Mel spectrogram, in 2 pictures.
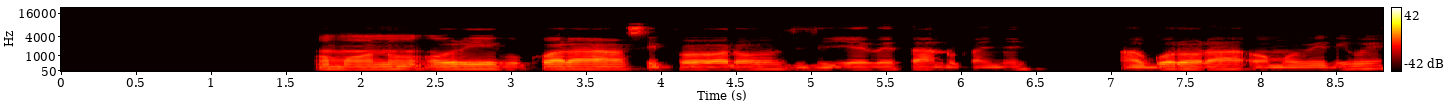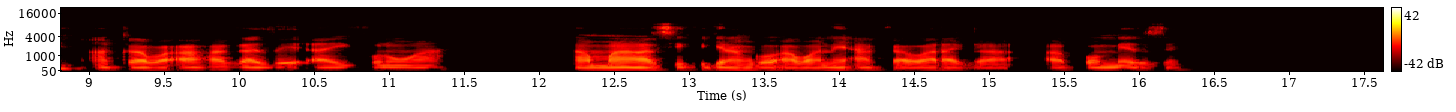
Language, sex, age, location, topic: Kinyarwanda, male, 18-24, Kigali, health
